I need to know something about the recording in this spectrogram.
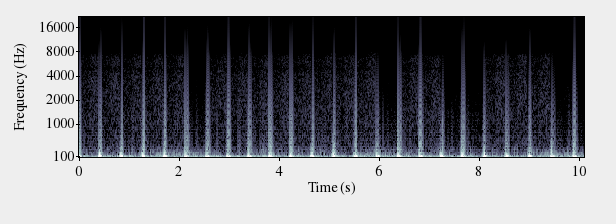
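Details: Fast heartbeat recorded after exercise climbing up and down stairs: quick, steady beats at about 140 per minute.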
